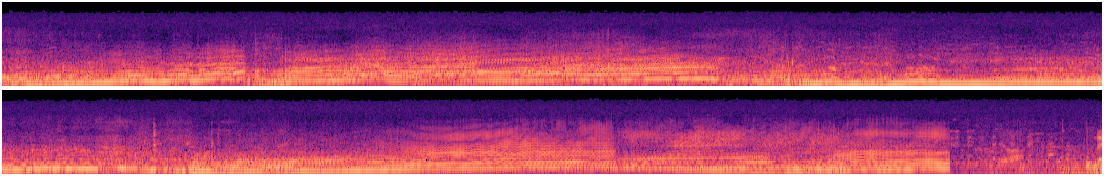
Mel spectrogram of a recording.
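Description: Off-road race trucks' engines revving as a line of vehicles drives past one after another, the pitch climbing and falling again and again as they work through the gears. The sound drops suddenly near the end.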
